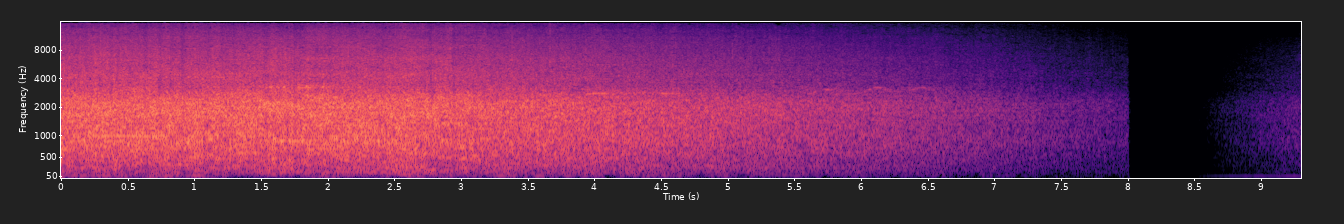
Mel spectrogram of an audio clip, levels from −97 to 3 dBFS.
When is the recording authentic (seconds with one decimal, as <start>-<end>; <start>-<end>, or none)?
0.0-0.6; 3.1-9.3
